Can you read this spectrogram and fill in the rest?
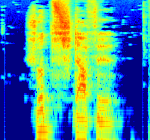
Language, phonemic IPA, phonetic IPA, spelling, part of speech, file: German, /ˈʃʊt͡sˌʃtafəl/, [ˈʃʊt͡sˌʃtafl̩], Schutzstaffel, noun, De-Schutzstaffel.ogg
- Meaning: 1. Schutzstaffel, Schusta 2. Schutzstaffel, SS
